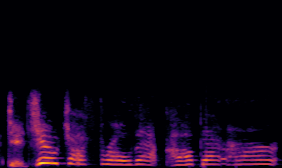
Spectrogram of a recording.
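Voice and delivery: high, slow accusing mock voice; mocking the worker. Imitating the worker who comes flying out to accuse her, high and slow. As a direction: put on a shrill-sounding confrontational coworker. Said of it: "She's like".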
